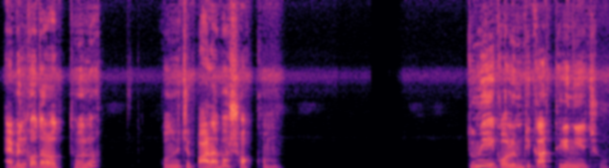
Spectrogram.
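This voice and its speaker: Woman teaching translation with lively pitch. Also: brisk. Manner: reads each sentence in Bengali, then English, then explains. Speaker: language teacher. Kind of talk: scripted translation lesson.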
